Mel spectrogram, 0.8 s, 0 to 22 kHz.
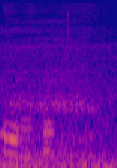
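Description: Soft, brief clucking from a pair of blue-laced Wyandotte chickens about 18 weeks old, quiet and close against a low background murmur.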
